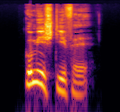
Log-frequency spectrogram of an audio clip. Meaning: Wellington boots (UK), wellies (UK), galoshes (US), rubber boots (US), rainboots
- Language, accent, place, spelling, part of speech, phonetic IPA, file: German, Germany, Berlin, Gummistiefel, noun, [ˈɡʊmiˌʃtiːfl̩], De-Gummistiefel.ogg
